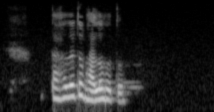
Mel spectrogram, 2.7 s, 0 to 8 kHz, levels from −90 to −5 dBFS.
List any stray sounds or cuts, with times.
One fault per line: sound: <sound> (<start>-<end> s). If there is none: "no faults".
no faults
